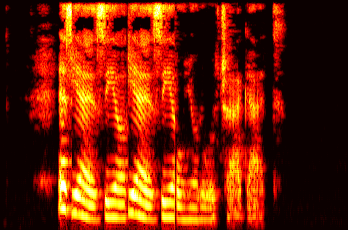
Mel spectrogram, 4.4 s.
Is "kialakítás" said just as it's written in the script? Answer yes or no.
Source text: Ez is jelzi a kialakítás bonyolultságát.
no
